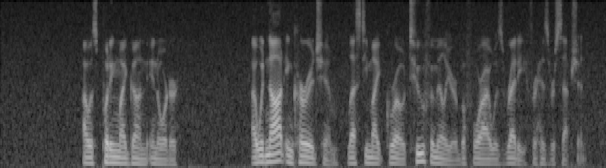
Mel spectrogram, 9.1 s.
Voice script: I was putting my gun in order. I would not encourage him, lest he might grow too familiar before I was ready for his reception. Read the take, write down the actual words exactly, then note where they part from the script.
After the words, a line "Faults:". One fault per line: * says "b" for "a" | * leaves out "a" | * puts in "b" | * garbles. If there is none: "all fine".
I was putting my gun in order. I would not encourage him, lest he might grow too familiar before I was ready for his reception.
Faults:
all fine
